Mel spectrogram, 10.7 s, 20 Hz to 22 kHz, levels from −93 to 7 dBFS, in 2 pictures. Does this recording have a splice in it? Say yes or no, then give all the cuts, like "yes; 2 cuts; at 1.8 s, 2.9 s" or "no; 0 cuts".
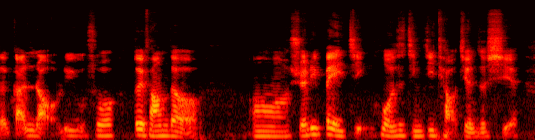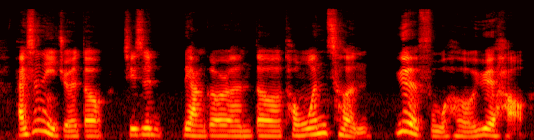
no; 0 cuts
